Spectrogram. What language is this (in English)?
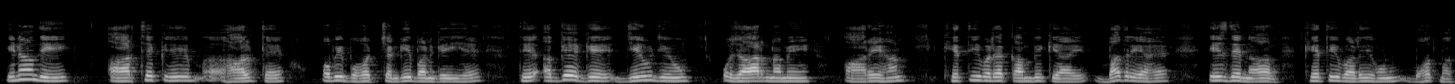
Punjabi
